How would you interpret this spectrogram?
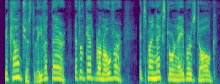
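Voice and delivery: pitched high and urgent, pleading; anxious pleading. A narrator's reading. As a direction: beg them not to leave the dog. Pleading with kidnappers over dog.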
